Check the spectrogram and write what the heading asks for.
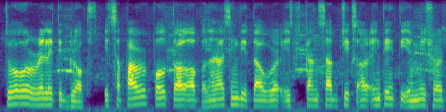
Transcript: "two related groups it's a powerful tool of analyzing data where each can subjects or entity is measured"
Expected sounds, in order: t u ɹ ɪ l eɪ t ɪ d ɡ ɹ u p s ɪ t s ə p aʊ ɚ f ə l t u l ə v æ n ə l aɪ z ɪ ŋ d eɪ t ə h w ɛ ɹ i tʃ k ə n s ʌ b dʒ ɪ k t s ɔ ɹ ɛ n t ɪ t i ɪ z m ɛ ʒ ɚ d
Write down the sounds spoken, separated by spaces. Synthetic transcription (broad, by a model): t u ɹ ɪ l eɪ t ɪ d ɡ ɹ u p s ɪ t s ə p aʊ ɚ f ə l t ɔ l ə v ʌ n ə n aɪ s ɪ ŋ d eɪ t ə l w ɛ ɹ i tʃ k ə n s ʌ b dʒ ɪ k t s ɔ ɹ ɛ n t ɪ t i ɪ m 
